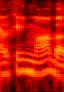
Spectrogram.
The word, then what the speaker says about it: Marketing Mambo: Mambo podcast is that how you say it marketing Mambo yep that's right marketing Mambo that's a fun name uh well welcome again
